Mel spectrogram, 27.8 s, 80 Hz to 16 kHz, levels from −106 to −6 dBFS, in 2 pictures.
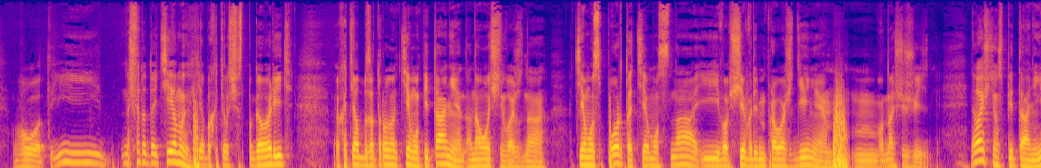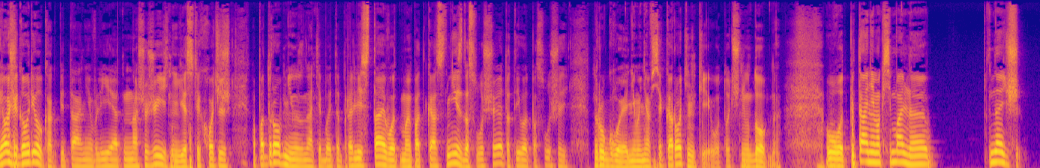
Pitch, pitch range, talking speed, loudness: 115 Hz, 105-135 Hz, 150 wpm, -19 LUFS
